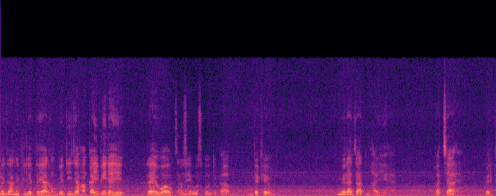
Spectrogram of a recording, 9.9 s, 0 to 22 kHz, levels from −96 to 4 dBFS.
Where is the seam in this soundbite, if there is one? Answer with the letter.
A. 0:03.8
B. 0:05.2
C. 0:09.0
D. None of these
A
